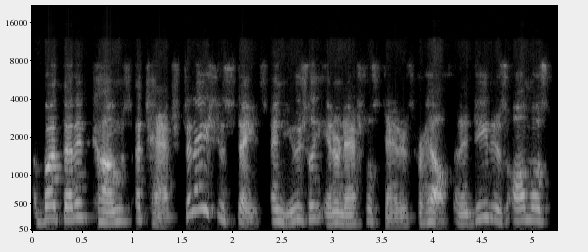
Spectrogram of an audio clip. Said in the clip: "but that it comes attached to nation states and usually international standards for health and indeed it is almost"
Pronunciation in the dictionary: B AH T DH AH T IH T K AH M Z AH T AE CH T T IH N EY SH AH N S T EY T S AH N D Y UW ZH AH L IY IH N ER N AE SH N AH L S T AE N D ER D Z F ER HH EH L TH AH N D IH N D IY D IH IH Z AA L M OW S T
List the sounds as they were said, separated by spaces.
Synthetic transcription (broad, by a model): B AH T DH AH T IH T K AH M Z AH T AE CH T T IH N EY SH AH N S T EY T S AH N Y UW ZH L IY IH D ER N AE SH N L S T AE N D ER D Z F ER HH EH L TH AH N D IH N D IY D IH IH Z AA L M OW S T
